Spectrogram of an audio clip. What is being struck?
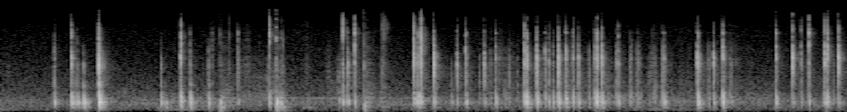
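Hollow plastic face mask.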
